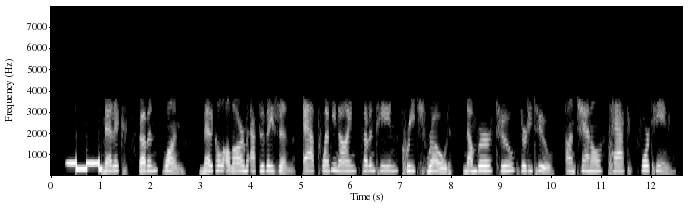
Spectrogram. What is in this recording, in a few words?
EMS ALERT; p25; wake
